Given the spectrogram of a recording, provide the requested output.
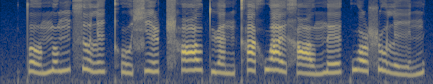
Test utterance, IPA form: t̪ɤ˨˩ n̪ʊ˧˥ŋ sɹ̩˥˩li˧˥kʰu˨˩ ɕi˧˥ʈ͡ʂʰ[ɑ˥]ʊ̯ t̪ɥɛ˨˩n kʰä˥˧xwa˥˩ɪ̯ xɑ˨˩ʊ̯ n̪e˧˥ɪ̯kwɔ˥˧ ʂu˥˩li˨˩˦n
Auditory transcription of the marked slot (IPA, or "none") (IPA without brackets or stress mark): ɑ˥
